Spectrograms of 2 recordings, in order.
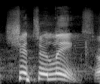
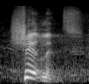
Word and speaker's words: chitterlings: Some of you, and I'm pronouncing it correctly, okay? From California, chitterlings, all right? Now let me move down south. Chitlins, okay? They're called chitlins in the South.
